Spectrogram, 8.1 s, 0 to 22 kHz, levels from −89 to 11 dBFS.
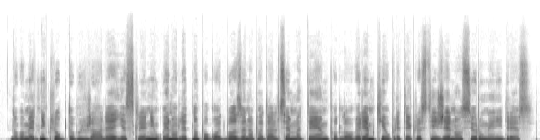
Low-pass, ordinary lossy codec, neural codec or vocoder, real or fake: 19.8 kHz; none; codec, 44.1 kHz, 7.8 kbps, Pupu-Codec; fake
